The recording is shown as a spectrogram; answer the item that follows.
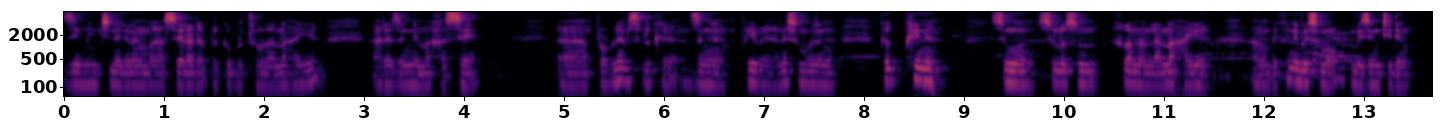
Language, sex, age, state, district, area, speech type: Bodo, male, 30-45, Assam, Udalguri, urban, spontaneous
